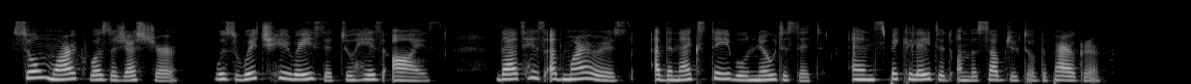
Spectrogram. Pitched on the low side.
No: high, 220 Hz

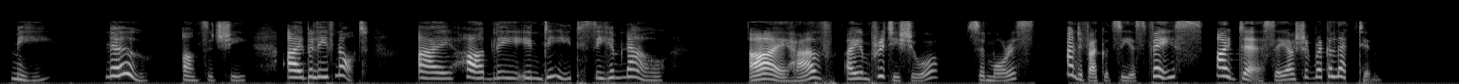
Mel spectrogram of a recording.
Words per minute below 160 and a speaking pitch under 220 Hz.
No: average, 145 wpm; very high, 285 Hz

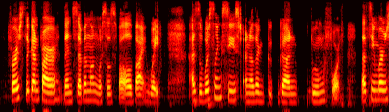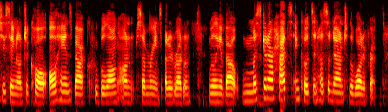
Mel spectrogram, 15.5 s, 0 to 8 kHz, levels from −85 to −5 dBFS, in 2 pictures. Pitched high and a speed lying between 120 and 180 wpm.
No: high, 195 Hz; average, 190 wpm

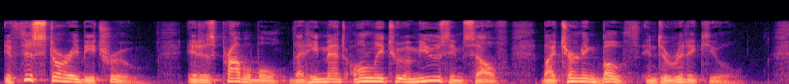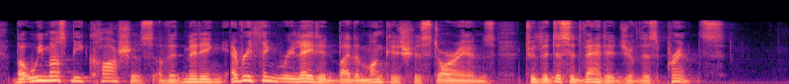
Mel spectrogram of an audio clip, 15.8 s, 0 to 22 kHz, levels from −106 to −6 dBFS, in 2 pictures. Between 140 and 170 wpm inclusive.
Yes: average, 155 wpm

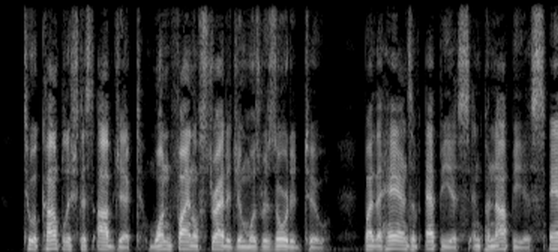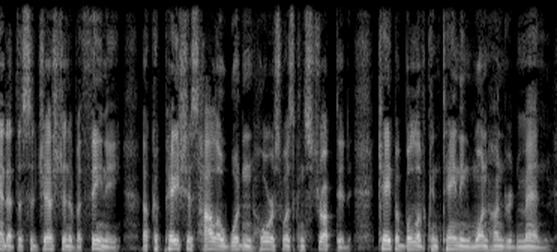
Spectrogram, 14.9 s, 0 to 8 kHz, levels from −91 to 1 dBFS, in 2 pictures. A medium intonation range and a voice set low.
Yes: average, 3.5 semitones; low, 105 Hz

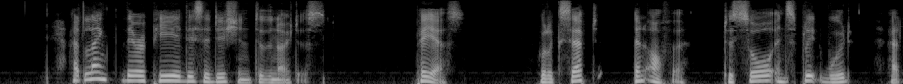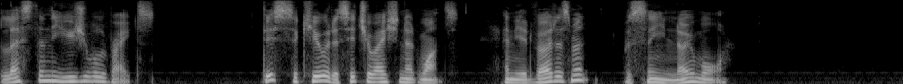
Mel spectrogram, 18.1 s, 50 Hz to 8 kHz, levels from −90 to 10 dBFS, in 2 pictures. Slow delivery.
Yes: slow, 130 wpm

